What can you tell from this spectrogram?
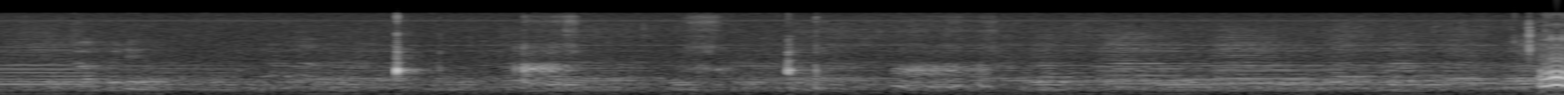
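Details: Infant with hiccups: two sharp, brief hiccups about two seconds apart, with television narration playing in the background.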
